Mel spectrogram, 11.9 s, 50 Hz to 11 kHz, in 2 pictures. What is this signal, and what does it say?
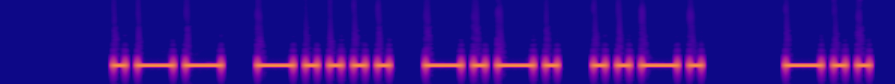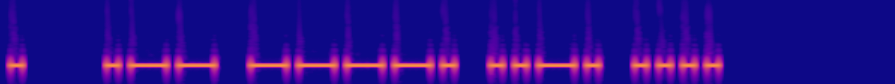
Morse code, heard as a keyed tone, about 15 wpm, 700 Hz. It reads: W6CF DE W9FH
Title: USA Callsign DE Callsign - 4 Characters - 15wpm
